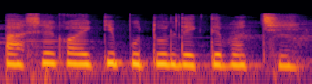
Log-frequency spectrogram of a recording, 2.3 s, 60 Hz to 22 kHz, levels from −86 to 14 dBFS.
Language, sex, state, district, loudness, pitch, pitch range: Bengali, female, West Bengal, Alipurduar, -12 LUFS, 245 Hz, 235-255 Hz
